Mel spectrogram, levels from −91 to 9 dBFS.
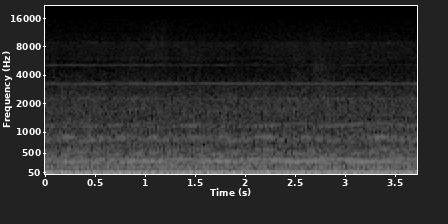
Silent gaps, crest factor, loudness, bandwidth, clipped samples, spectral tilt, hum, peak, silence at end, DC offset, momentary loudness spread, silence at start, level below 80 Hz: none; 10 dB; -43 LUFS; 16 kHz; under 0.1%; -6.5 dB/octave; none; -28 dBFS; 0 s; under 0.1%; 1 LU; 0 s; -40 dBFS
